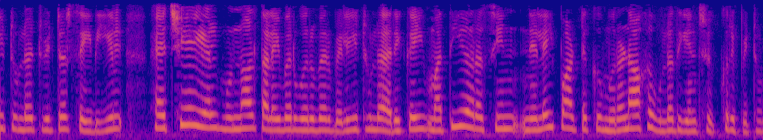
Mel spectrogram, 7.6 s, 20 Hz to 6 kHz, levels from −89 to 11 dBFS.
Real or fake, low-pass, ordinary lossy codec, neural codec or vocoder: real; 5.4 kHz; none; none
